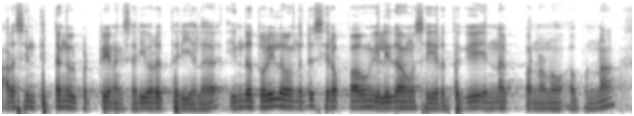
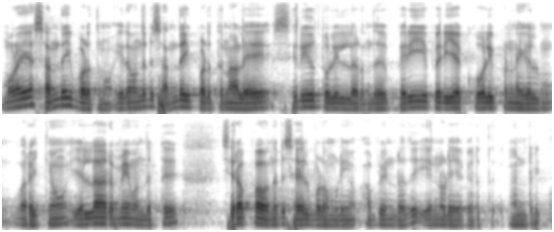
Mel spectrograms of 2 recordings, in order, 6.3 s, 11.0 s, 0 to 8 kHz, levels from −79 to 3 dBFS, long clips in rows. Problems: none marked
